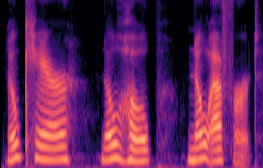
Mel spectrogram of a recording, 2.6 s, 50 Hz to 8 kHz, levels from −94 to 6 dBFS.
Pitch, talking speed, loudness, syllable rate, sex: 210 Hz, 90 wpm, -17 LUFS, 3.2 syllables/s, female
